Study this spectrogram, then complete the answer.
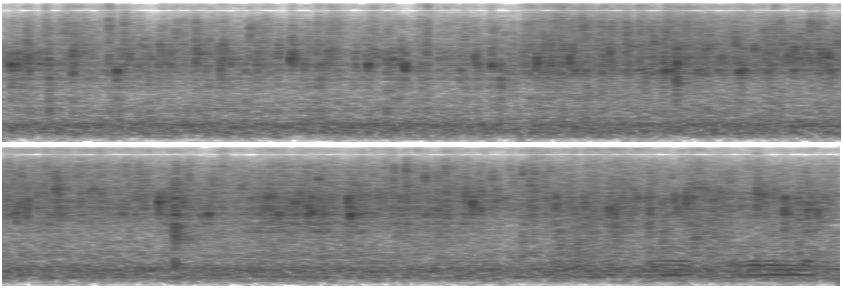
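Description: Panko-breaded fish pieces for tacos frying in a pan, a dense, loud, continuous sizzle with crackling pops and occasional stirring, steady throughout with no one speaking.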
